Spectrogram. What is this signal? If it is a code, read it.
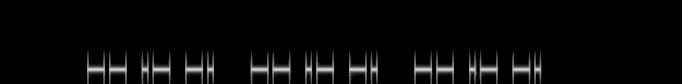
Morse code, heard as a keyed tone, about 22 wpm, 700 Hz. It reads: MAN MAN MAN
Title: Top 500 Words Repeated 22wpm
